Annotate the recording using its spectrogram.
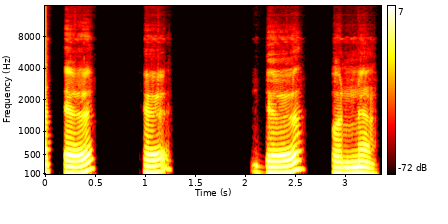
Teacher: दंत में आता है आपका त, थ, द और न।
